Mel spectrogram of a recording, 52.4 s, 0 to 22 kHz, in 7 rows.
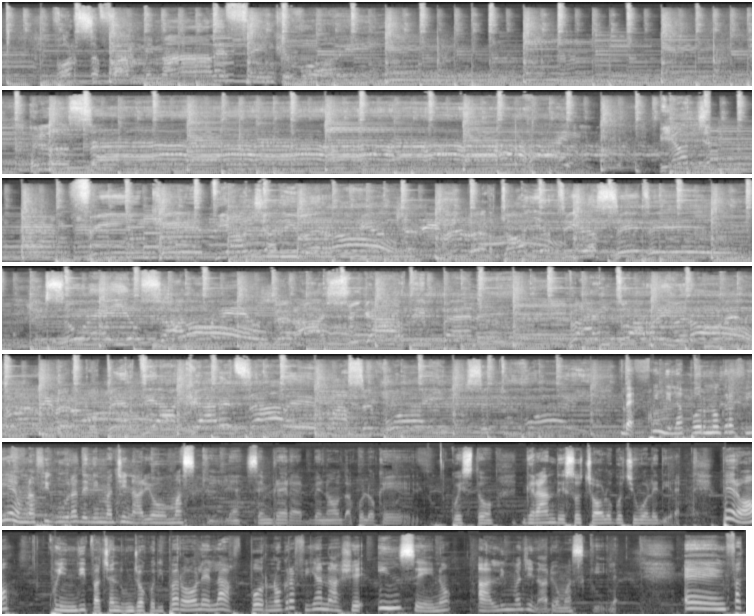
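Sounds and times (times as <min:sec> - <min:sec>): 
Italian rock song with lead vocal sung in Italian: 0:00.0 - 0:40.0
speech: 0:00.7 - 0:02.0, 0:36.7 - 0:52.4.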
